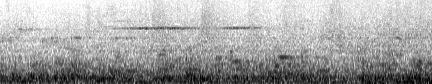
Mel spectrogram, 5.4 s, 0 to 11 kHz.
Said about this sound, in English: Tango Sierra 523, ready to depart. Over. 523, clear to depart. 523, acknowledged. This train is ready to depart. Closing door. Please stand clear of the doors.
